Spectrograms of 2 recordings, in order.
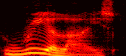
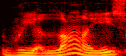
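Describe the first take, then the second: First: The final -ize syllable is unstressed. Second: The final -ize syllable is stressed. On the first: The speaker calls it right. "we say realize" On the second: The speaker calls it wrong. "instead of things like realize"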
